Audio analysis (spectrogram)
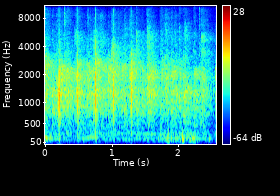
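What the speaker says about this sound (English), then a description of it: "Please, a round of applause to them, though" Scattered, faint clapping rises from a small audience at an Expo 2020 Dubai panel session, with a handful of distinct claps spaced evenly over a quiet room.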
